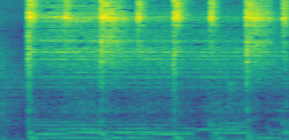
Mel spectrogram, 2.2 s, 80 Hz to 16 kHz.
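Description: Music with guitar and drums playing from a CD in a mid-90s portable CD player, powered from the car's 12-volt cigarette lighter socket.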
